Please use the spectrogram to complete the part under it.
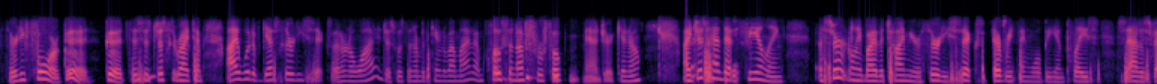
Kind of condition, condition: link, phone line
